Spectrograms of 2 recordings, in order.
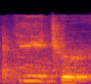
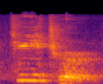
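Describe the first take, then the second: No difference in how they are said.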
